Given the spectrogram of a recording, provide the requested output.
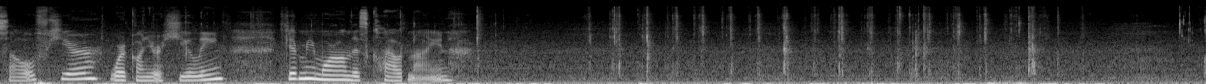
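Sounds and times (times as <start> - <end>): cards being shuffled: 5.8 - 10.9.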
